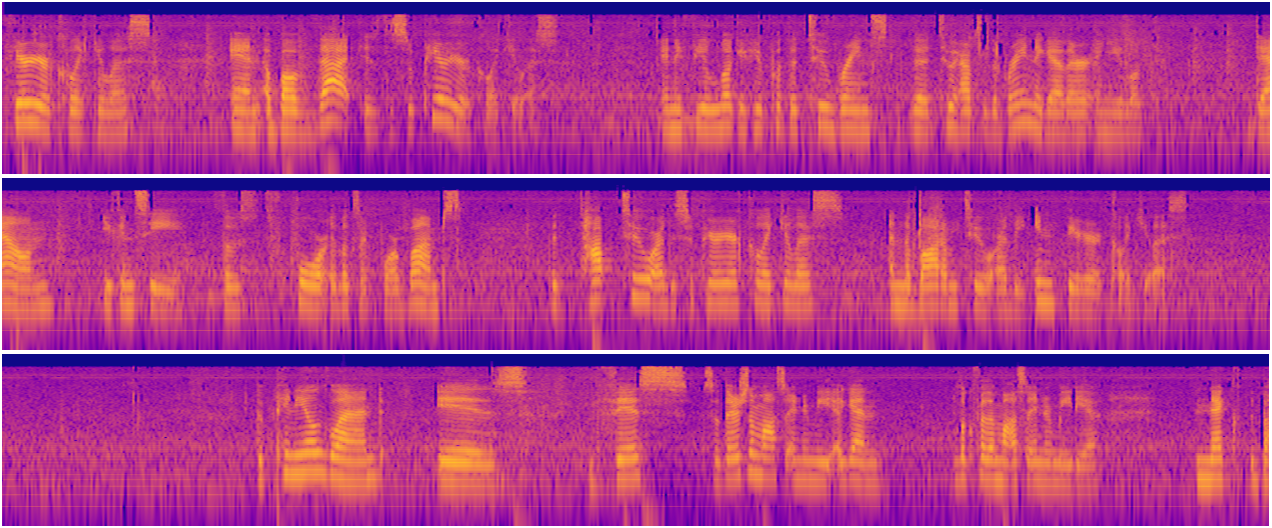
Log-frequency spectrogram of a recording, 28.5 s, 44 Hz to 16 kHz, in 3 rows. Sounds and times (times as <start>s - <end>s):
Speech: 0.0s - 4.2s, 4.9s - 8.6s, 9.4s - 13.0s, 13.6s - 18.4s, 20.9s - 27.3s, 28.0s - 28.5s.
